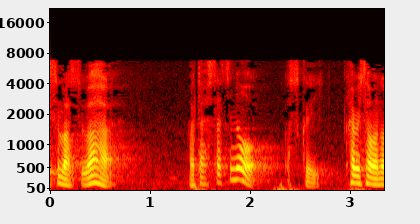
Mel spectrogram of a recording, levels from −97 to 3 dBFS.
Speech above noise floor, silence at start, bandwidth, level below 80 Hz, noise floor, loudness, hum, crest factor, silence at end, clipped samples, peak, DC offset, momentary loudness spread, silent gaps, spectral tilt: 32 dB; 0 s; 7.2 kHz; -58 dBFS; -58 dBFS; -28 LUFS; none; 20 dB; 0 s; under 0.1%; -8 dBFS; under 0.1%; 16 LU; none; -5.5 dB/octave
